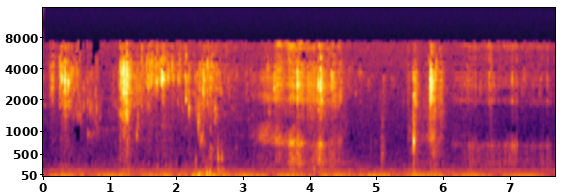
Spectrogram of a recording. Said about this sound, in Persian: ربکا مشغول کشیدن آب از چا بود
